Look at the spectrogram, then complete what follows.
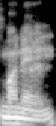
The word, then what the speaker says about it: Moné: at first and that she clarified that's money yeah versus Kyrie for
